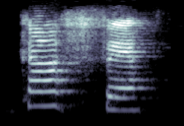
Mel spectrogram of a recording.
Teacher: Café, oxítona, acentuada na última sílaba.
